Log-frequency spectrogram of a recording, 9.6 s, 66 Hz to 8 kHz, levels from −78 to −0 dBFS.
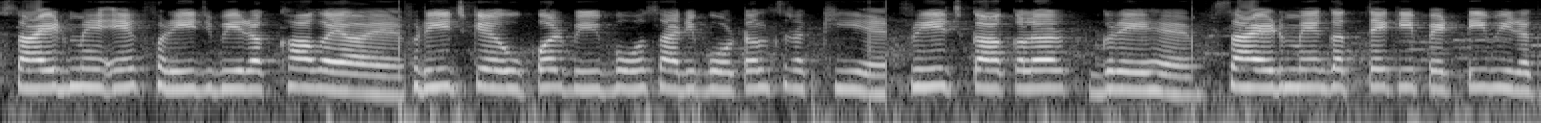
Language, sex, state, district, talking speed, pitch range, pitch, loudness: Hindi, female, Uttar Pradesh, Shamli, 185 wpm, 250-270 Hz, 255 Hz, -15 LUFS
